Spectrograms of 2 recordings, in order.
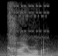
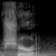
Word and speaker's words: Charon: Styx, Nix, Kerberos, Hydra, and the most mysterious one, Chiron, also pronounced Charon. So you can pronounce it however you like. I'm going to go with Charon.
